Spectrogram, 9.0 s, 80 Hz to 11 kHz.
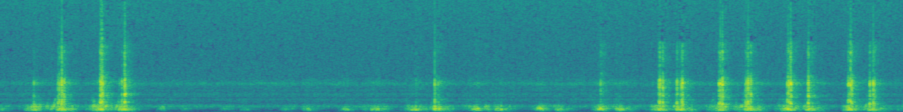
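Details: Swooshing, pulsing beats at about 97 a minute with uneven spacing, on a home Doppler used by a non-pregnant woman with no hCG; her own pulse, which she suspects may be palpitations or an echo, not a fetal heartbeat.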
